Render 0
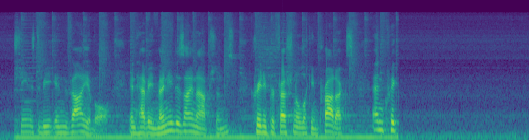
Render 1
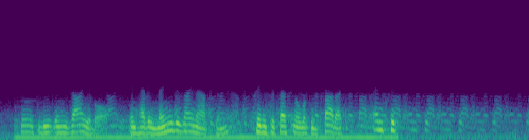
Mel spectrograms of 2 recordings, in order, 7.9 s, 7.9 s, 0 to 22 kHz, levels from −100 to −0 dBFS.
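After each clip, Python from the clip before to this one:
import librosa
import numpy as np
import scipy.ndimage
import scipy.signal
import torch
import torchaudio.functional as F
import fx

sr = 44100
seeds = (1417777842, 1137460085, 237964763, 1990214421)

y = scipy.ndimage.gaussian_filter1d(x, 14.0, mode='constant')
y = fx.peak_eq(y, sr, hz=270.0, db=5.5, octaves=0.87)
y = fx.echo_thinned(y, sr, ms=507, feedback_pct=80, hz=270.0, wet_db=-16.0)
y = y * 10.0 ** (-2.0 / 20.0)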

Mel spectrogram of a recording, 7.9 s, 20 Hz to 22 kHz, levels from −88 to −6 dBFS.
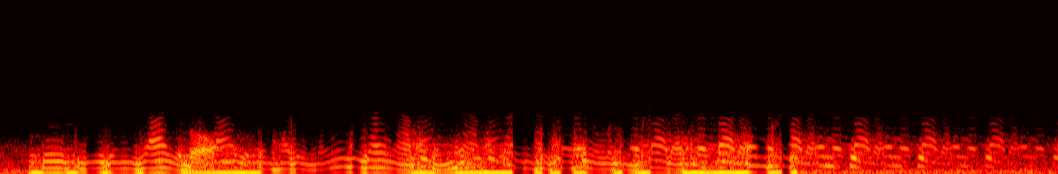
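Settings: y = fx.over_compress(x, sr, threshold_db=-32.0, ratio=-0.5)
y = y * 10.0 ** (-3.0 / 20.0)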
